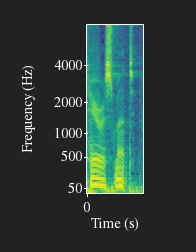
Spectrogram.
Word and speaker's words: harassment: I used to call it harassment, but then the media says, no, it's pronounced harassment.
